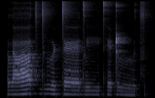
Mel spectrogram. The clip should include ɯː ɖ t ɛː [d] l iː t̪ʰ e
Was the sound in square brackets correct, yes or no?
yes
